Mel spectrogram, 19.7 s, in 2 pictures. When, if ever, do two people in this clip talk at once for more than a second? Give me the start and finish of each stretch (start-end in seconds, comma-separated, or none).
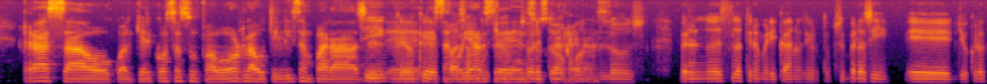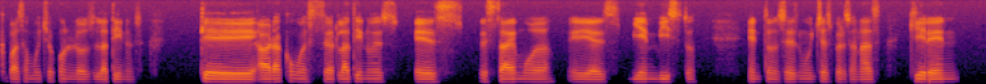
3.6-6.1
